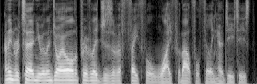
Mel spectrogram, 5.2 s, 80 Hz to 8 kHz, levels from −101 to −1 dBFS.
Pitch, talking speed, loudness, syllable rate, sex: 100 Hz, 200 wpm, -17 LUFS, 5.6 syllables/s, male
